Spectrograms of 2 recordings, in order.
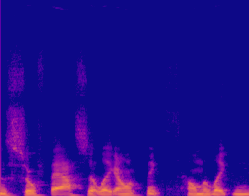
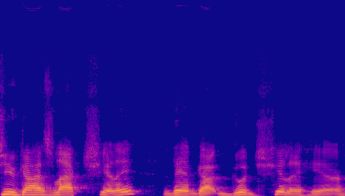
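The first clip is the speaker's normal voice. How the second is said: put-on old British man voice, higher; 5 semitones higher than usual. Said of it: "he sounds like this old British man".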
